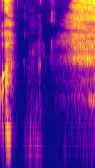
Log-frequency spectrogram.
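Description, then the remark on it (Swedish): A single sharp, explosive sneeze bursts out right at the start, fairly loud, then fades into soft breathy rustling and quiet background noise. “Bless you.”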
